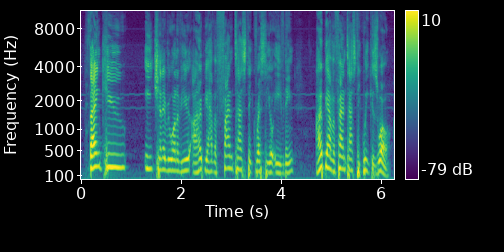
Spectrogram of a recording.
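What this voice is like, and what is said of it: Hoarse, worn-out voice. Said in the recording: “you can tell that my voice is gone, yeah. Yeah, my voice is gone.”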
